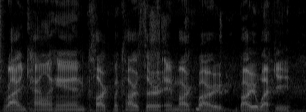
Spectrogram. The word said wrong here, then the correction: Borowiecki: I never know. Barokop. Borowiecki, of course, I messed that up. I butchered that pronunciation.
